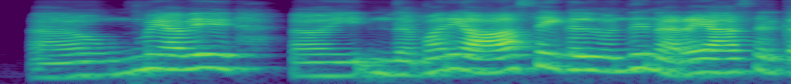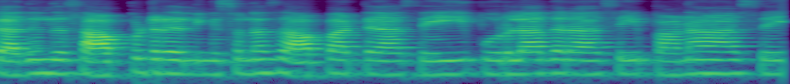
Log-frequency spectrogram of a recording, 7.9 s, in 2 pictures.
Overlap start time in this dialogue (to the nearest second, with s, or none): none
